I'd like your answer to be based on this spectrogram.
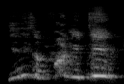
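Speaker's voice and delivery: high, loud mimicked shout; imitated angry yelling. Repeating the mad guy's parting insult, yelling. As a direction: yell it as a mocked angry man. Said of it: "He really started yelling".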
